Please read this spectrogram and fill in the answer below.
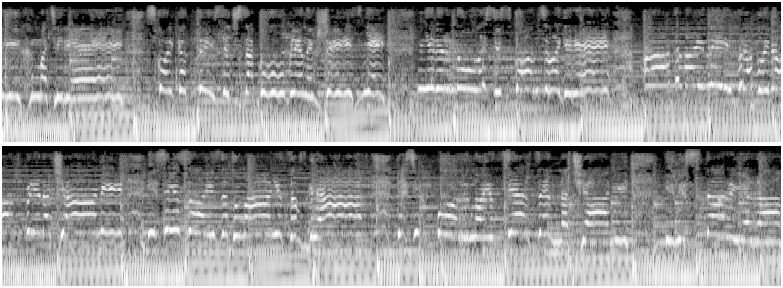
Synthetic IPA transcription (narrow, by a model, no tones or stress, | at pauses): ix | mətʲɪɾʲejj | skolʲkət̪ɨsʲɪt͡ɕzɐɡublʲɪnːɨxʐɨzʲnʲɪj | nʲɪvʲɪrnulˠəsʲɪskonslˠəɡʲɪɾʲej | at̪vɐjnɨpɾəplˠɨvʲot̪pɾʲɪd̪ɐt͡ɕamʲɪ | isʲlʲɪzojɪzət̪ʊmanʲɪt̪səvzɡlʲat̪ | d̪ɐsʲexpornojɪsʲert̪sə | nɐt͡ɕamʲɪ | ilʲɪsst̪aɾɨjəra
